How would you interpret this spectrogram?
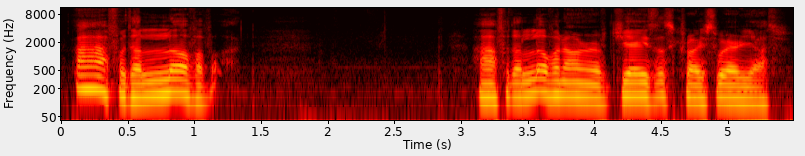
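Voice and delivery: exclaiming in a put-on Irish accent. Streamer with involuntary echoed accents, exclaiming in Irish accent. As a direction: let an Irish outburst slip out. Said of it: "Apologies to the Irish people".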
